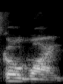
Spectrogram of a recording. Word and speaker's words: Goldwein: It's Goldwein, like the drink. Goldwein.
